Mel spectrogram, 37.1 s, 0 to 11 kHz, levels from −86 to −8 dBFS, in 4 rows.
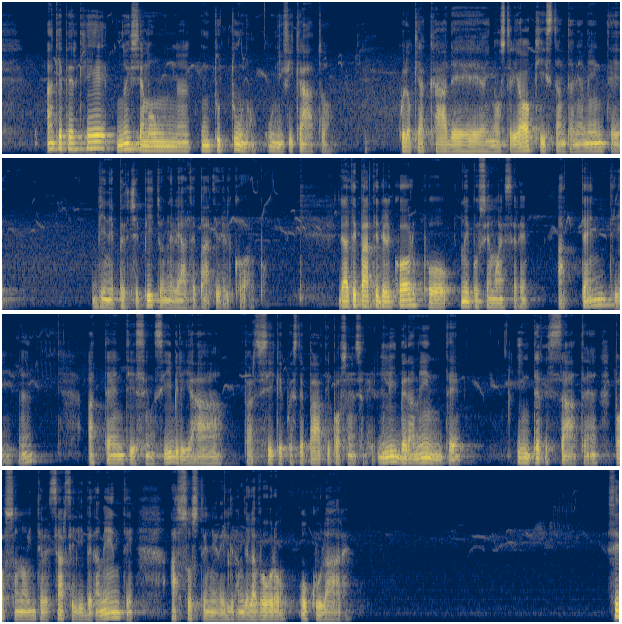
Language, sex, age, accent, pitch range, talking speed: Italian, male, 50-69, native, 80-105 Hz, 90 wpm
